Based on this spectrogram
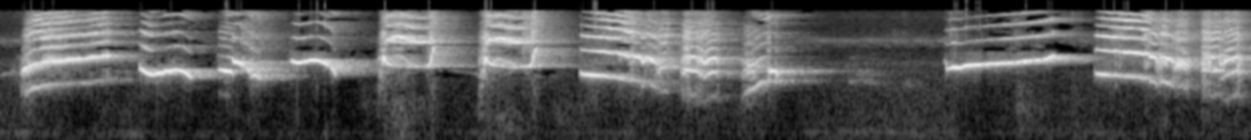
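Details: Song of an Oriental magpie-robin (murai kampung): loud clear whistles sliding up and down, broken by rasping chattery notes, in rapid phrases with one pause of nearly a second before a long rising whistle.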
